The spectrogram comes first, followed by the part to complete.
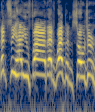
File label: "watch this", Drill Sergeant; speech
